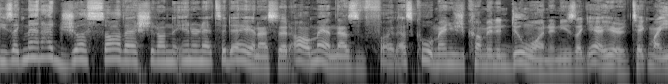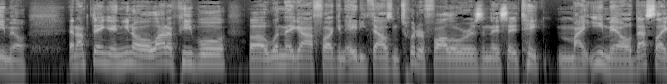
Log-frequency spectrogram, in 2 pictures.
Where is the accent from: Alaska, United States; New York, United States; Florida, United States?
Alaska, United States; My dad was in the Air Force. I'm from Alaska. That's how I ended up there, because my dad's in the Air Force.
